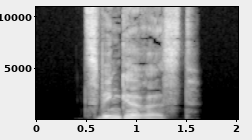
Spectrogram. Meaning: second-person singular subjunctive I of zwinkern
- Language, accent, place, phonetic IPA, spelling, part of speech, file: German, Germany, Berlin, [ˈt͡svɪŋkəʁəst], zwinkerest, verb, De-zwinkerest.ogg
